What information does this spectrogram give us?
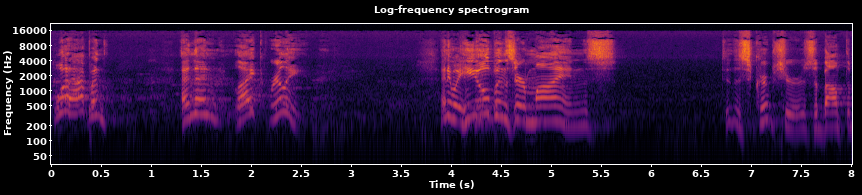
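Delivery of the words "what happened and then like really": incredulous wonder. Real, not acted. Wondering about digesting fish.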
